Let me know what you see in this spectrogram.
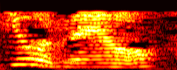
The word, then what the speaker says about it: juvenile: crime 的感觉的，咱们那少年犯用哪个单词啊？juvenile 哈，看这单词，所以这单词叫青少年的，它发音 juvenile 哈，酒文哈，奶味儿，对不对？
